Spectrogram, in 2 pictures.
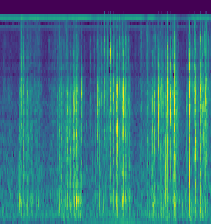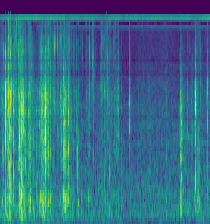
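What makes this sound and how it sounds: Fingertips tap and scratch the top of a flat, sealed white plastic/paper-laminate nougat bar package with crimped edges, full of nougat bars and lying on a sofa. The result is a run of bright, dry crinkling and rustling with quick taps and scraping bursts that rise and fall with short quiet gaps. A sharp isolated tap comes near the end as the hand lifts away.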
